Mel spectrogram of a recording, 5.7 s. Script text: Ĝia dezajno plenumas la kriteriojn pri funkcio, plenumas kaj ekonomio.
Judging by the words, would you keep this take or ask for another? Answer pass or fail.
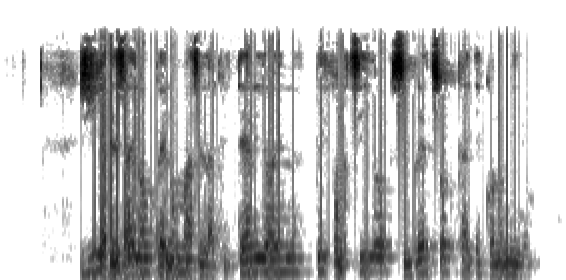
fail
